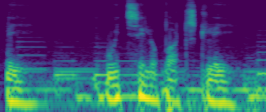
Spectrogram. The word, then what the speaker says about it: Huitzilopochtli: I could pretend, but it's hoot, like suit, hoot, zelo, pot, to lie. And I'm sure I didn't say it right. How to say it? Huitzilopochtli.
